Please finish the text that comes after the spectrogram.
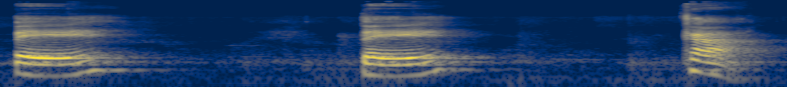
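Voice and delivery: "Pé, te, ca" sílabas destacadas, com pausas; silabando. Shown as a demonstration. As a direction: bata cada sílaba de peteca. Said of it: "Eu abri a boca três vezes". (separando sílabas para a turma)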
